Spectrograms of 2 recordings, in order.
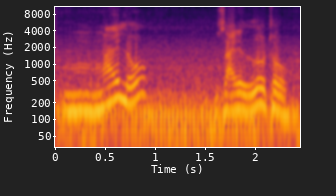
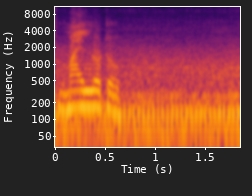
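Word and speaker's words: Mylo Xyloto: Milo, and then X-Y-L-O-T-O, which I used to pronounce as Milo Xyloto. But then I found out the correct pronunciation is Miloto. There is no lo or xy in between. It's straight up Miloto.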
